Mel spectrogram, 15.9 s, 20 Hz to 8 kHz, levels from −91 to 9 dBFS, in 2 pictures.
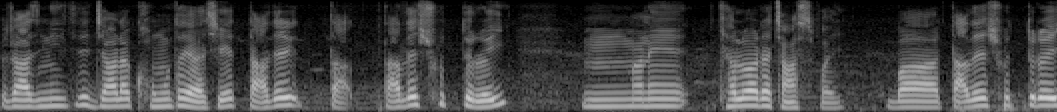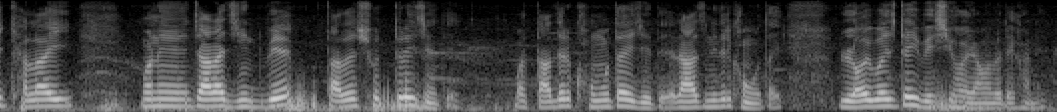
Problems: constant background noise, background conversations at intervals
